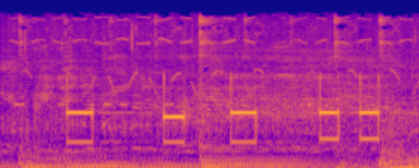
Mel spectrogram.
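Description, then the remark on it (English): Five short dual-tone keypad beeps as a phone number is dialed on a satellite phone, spaced unevenly at a steady hand's pace, over a low, continuous hum. No one speaks. “They laugh about that and I grab the phone, satellite phones, and I'll dial.”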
